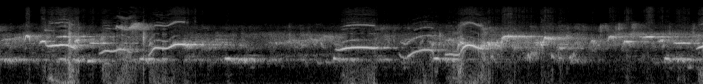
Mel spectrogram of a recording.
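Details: Abbott's Babbler recorded in Thailand: short, bright whistled phrases, some sliding upward and others dipping, spaced irregularly against a steady hum of insects and distant birds.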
